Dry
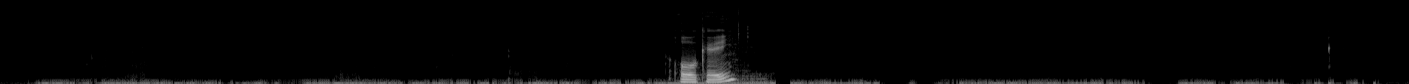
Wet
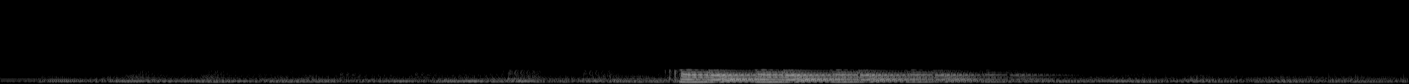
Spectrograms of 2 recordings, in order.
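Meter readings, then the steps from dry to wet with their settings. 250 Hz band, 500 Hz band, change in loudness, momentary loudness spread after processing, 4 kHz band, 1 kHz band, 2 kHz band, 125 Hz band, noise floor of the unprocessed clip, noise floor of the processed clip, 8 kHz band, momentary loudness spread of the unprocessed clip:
−4.5 dB, −5.0 dB, −13.0 dB, 22 LU, below −30 dB, below −25 dB, below −40 dB, −6.0 dB, −77 dBFS, −60 dBFS, can't be measured, 11 LU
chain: transient designer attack −7 dB, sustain 0 dB
repeating echo 748 ms, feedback 33%, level −3 dB
in parallel at −3 dB: brickwall limiter −24 dBFS, peak gain reduction 10 dB
on the sum: flutter between parallel walls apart 10.4 metres, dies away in 1.4 s
mains hum 50 Hz, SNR 27 dB
downward compressor 2.5 to 1, threshold −43 dBFS, peak gain reduction 18 dB
brick-wall band-pass 110–680 Hz
every ending faded ahead of time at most 300 dB per second
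level +3.5 dB

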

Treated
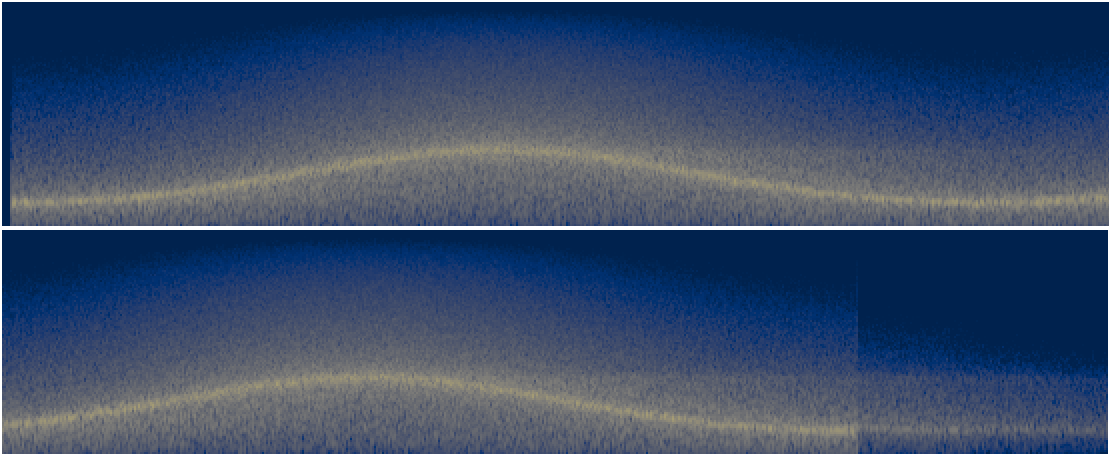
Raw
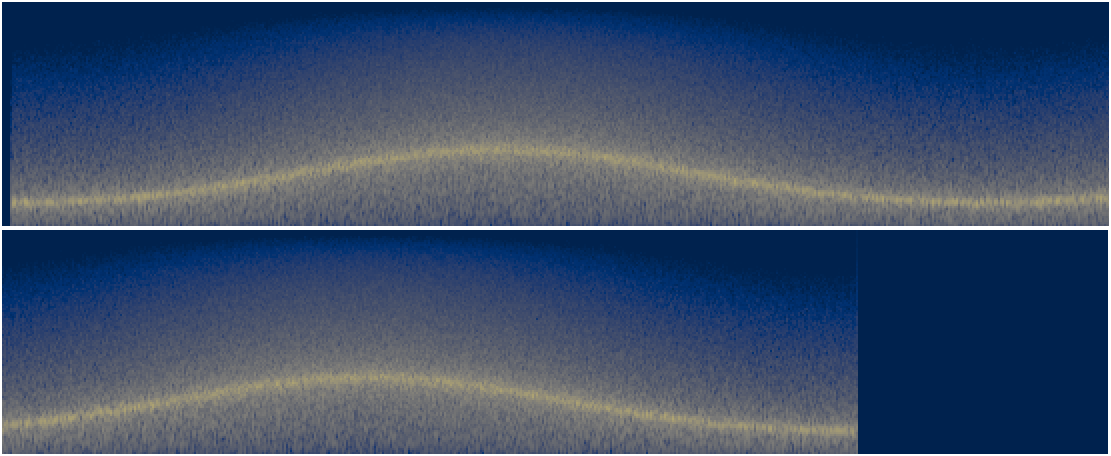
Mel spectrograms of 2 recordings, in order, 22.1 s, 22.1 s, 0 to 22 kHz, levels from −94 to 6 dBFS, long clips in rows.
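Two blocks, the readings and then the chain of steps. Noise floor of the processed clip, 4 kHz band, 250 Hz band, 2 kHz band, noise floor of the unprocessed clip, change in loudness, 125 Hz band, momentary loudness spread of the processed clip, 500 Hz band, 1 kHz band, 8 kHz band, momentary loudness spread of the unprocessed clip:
−57 dBFS, −3.5 dB, −3.5 dB, −3.5 dB, below −85 dBFS, −3.5 dB, −3.5 dB, 8 LU, −3.5 dB, −3.5 dB, −3.5 dB, 8 LU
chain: feedback delay with all-pass diffusion 1,076 ms, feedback 48%, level −15 dB
level −3.5 dB

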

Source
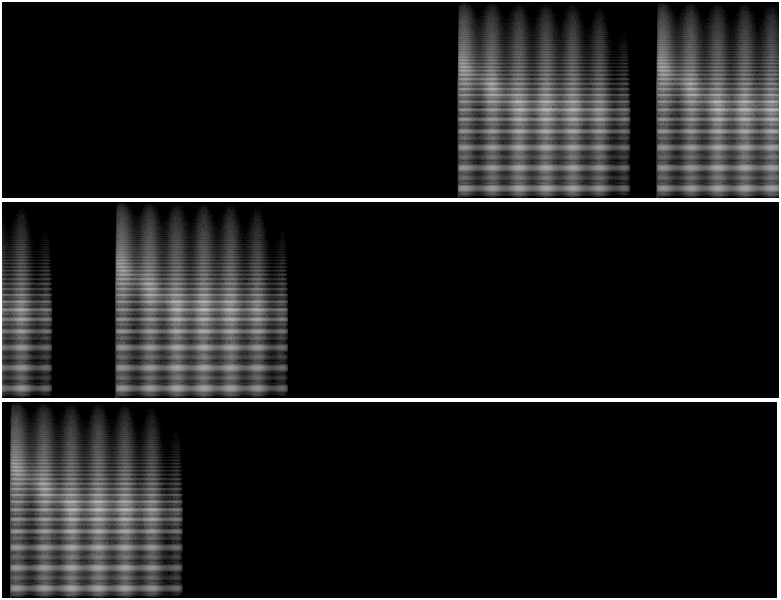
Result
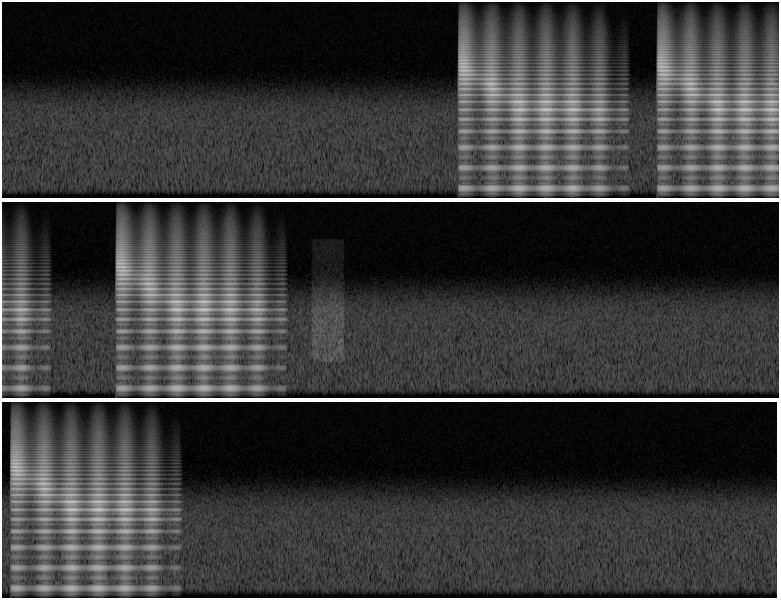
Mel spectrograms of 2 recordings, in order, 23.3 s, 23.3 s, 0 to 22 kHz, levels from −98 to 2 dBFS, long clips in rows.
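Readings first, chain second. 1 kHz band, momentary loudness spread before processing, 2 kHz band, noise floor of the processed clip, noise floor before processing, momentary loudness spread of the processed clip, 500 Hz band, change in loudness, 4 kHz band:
+3.0 dB, 9 LU, +3.5 dB, −60 dBFS, −83 dBFS, 10 LU, +3.0 dB, +5.0 dB, +6.5 dB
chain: bass and treble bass +3 dB, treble +7 dB
noise in a band 170–2,500 Hz −62 dBFS
gain on a spectral selection 0:10.87–0:11.19, 770–10,000 Hz +9 dB
level +3 dB

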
